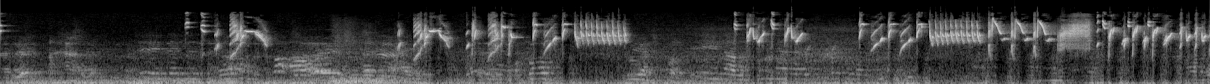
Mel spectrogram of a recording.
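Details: European goldfinch recorded in Algeria in 2012, singing a long, lively run of liquid twitters, fast rattled trills and buzzy notes, with a few brief gaps between rapid bursts.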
